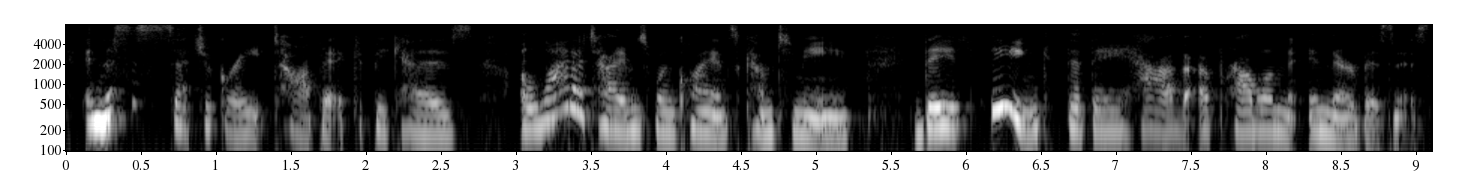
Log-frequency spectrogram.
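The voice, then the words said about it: Nasal, congested voice. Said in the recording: “I have a cold. So if I sound more nasally than usual, that is why.”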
